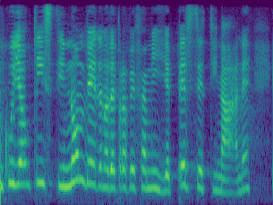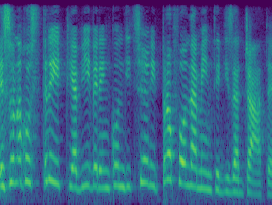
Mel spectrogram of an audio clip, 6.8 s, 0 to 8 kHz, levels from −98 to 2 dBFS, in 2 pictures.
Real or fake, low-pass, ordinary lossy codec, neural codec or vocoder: fake; 7.2 kHz; none; codec, 16 kHz, 0.8 kbps, ZipCodec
